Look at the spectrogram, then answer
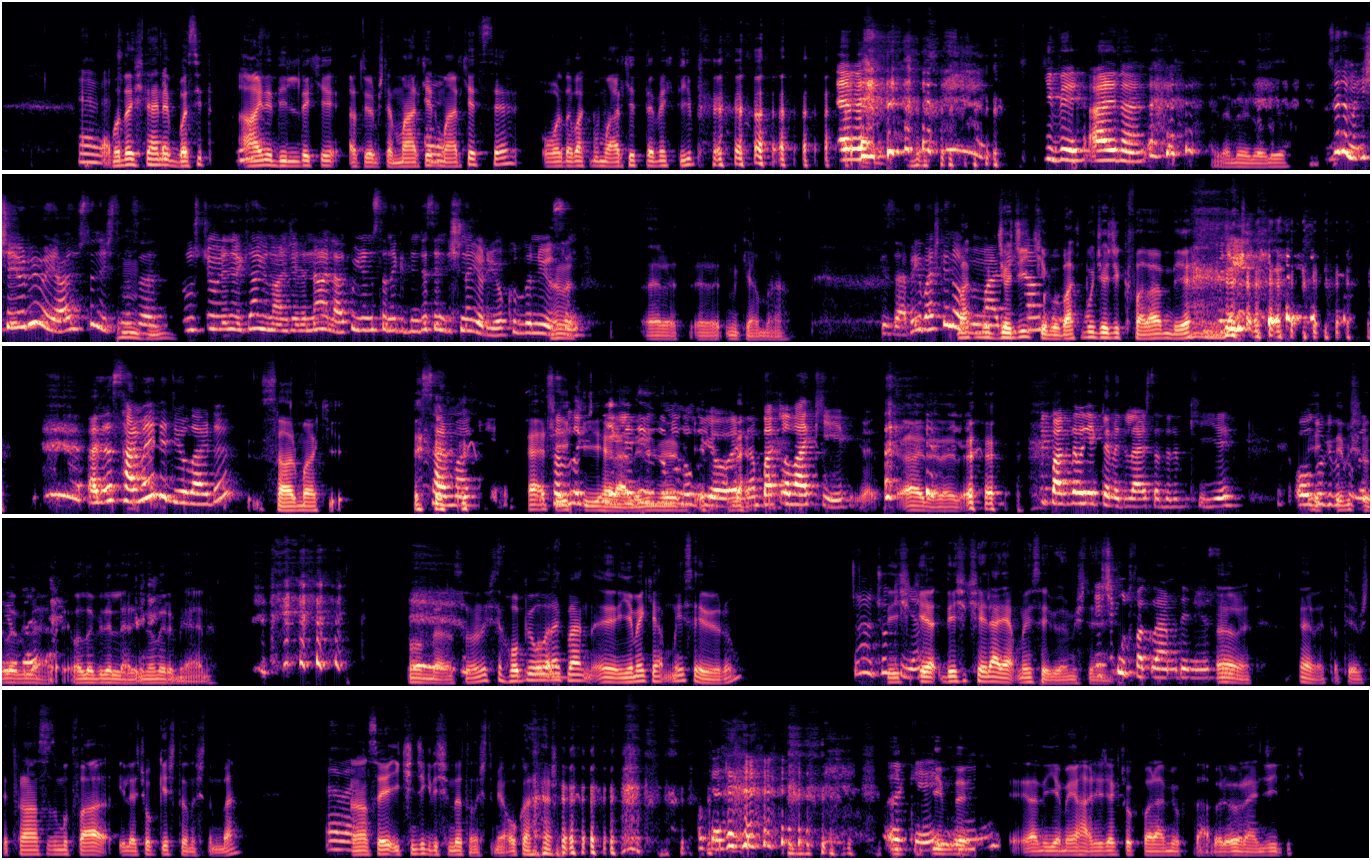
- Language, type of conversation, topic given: Turkish, unstructured, Hobiler insanlara nasıl mutluluk verir?
- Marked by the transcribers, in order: tapping; other background noise; laughing while speaking: "Evet"; laugh; chuckle; chuckle; unintelligible speech; unintelligible speech; chuckle; unintelligible speech; distorted speech; chuckle; chuckle; laughing while speaking: "ki ben"; chuckle; "olabiler" said as "olabilir"; chuckle; laughing while speaking: "kadar"; chuckle; laughing while speaking: "kadar"; chuckle; in English: "Okay"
